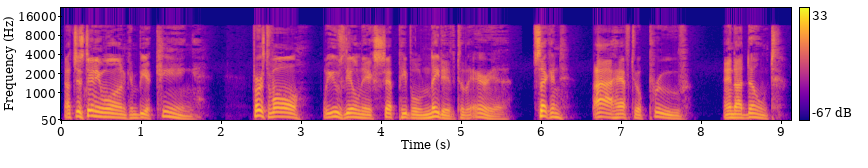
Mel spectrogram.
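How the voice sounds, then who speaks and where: A man playing a self-assured, folksy gang boss in a video game, with a Southern US accent and a measured way of talking. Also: mid-range voice, animated, a little mellow, dry recording, studio quality, close to an everyday voice. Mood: relaxed, folksy. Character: charismatic, folksy male gang boss styled on a rock-and-roll idol. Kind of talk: video game character dialogue.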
